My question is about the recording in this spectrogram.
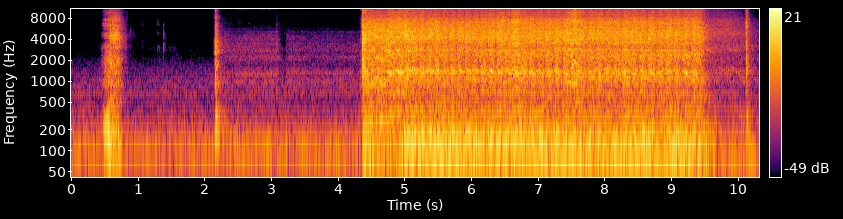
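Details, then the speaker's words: New MSD 6AL ignition box failed: short starter bursts then long steady crank about four turns a second, no firing; box drew power but gave no spark output. "Alright, so you see the MSD box is out. Was not working."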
